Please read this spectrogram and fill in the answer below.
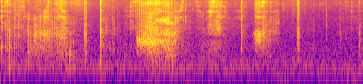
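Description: Ice skate blades scraping and carving on ice in several separate strokes, the loudest about two seconds in, with a few sharp clicks between them.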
